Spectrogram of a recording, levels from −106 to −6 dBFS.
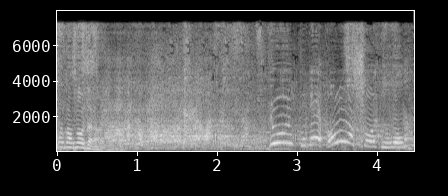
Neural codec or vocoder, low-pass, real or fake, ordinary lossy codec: codec, 16 kHz, 1.1 kbps, Voila-Tokenizer; none; fake; none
